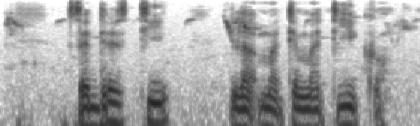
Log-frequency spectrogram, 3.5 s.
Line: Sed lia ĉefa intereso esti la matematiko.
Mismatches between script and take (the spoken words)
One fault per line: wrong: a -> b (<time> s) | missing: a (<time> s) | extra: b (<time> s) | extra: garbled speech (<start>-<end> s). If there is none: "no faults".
missing: lia ĉefa intereso (0.9 s)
